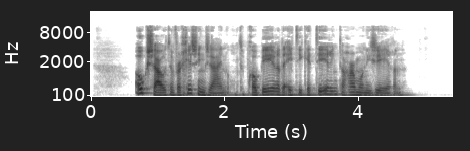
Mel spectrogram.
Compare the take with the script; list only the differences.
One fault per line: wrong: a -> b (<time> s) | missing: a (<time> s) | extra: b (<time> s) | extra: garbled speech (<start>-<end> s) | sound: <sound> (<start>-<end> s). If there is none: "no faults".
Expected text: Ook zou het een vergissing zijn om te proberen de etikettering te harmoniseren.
no faults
